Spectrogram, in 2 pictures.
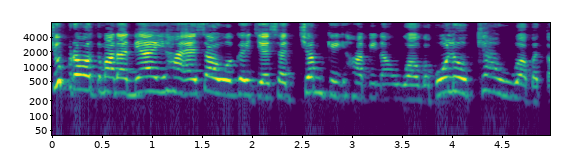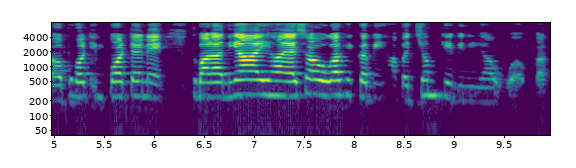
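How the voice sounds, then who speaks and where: A woman reading the part of a foolish, hot-tempered king, shouting insults and orders. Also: high voice, fairly quick, hardly any pauses. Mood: bossy.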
